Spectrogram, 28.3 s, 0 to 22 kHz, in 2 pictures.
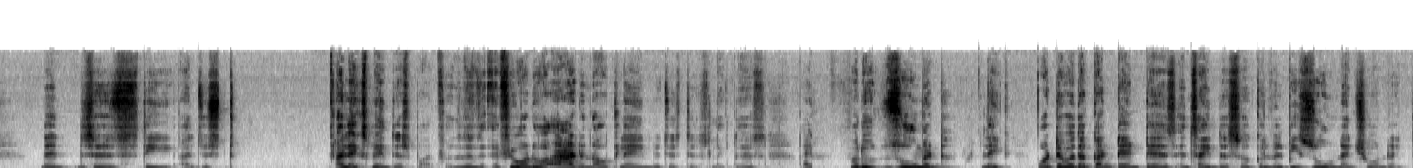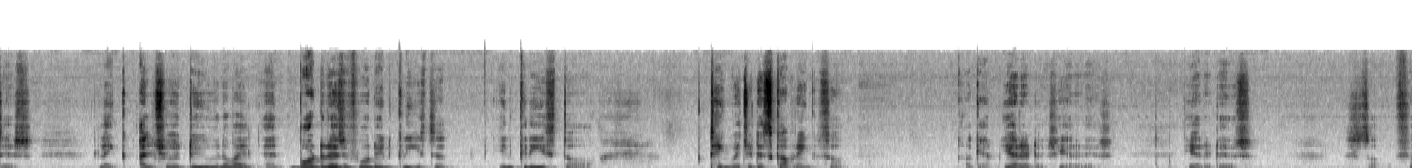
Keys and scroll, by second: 7.4-8.1 typing, 14.4-15.1 typing, 21.5-23.0 typing.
